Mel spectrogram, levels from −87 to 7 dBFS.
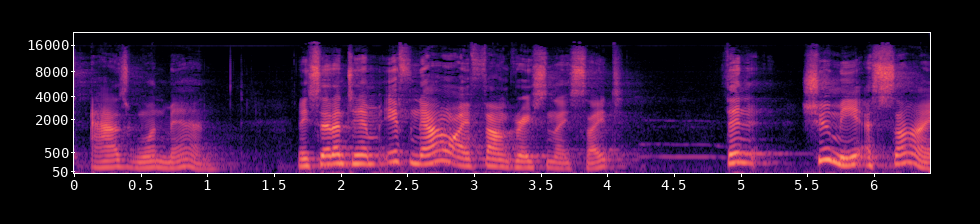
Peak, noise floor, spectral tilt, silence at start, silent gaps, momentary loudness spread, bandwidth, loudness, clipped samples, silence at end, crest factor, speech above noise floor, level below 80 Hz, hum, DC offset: -2 dBFS; -55 dBFS; -3 dB/octave; 0 s; none; 12 LU; 17.5 kHz; -20 LUFS; under 0.1%; 0 s; 20 dB; 34 dB; -60 dBFS; none; under 0.1%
